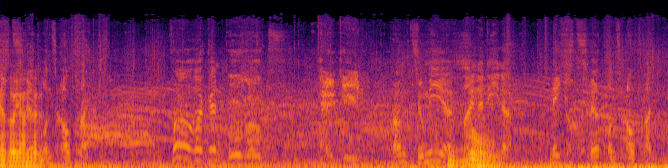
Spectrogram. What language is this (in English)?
German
